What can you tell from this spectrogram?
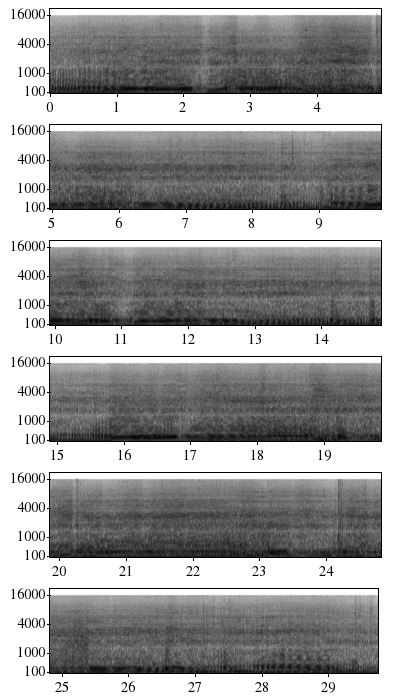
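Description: Dirt bike engine heard close up while it is ridden hard around a motocross track. The engine pitch climbs and drops every second or two as the rider opens and closes the throttle.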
